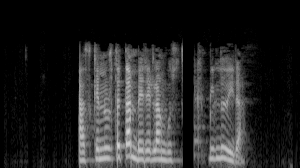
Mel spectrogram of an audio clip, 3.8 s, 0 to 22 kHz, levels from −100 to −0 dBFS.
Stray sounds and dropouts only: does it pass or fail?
fail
